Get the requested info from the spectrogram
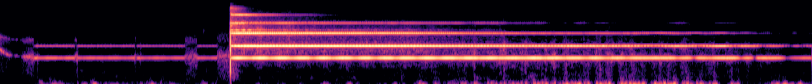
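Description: A metal meditation bell struck once, about two seconds in, ringing with several clear overtones that fade slowly over the next five seconds; the fainter ring of an earlier strike hangs on before it. The bell marks the opening of a meditation sitting.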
